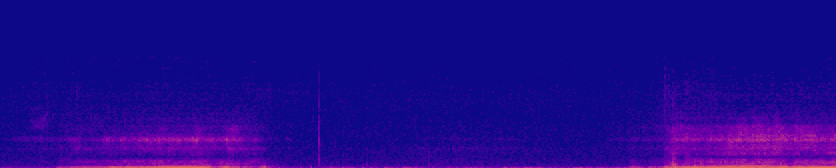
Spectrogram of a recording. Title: Dangerous snoring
